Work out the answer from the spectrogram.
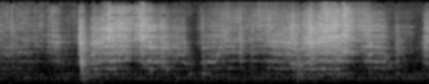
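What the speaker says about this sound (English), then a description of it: "mix that around a little bit" A spoon stirs a few drops of liquid into a container of milk while making cream cheese, giving close, continuous scraping and swishing in two strong sweeps with a brief clink between them.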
